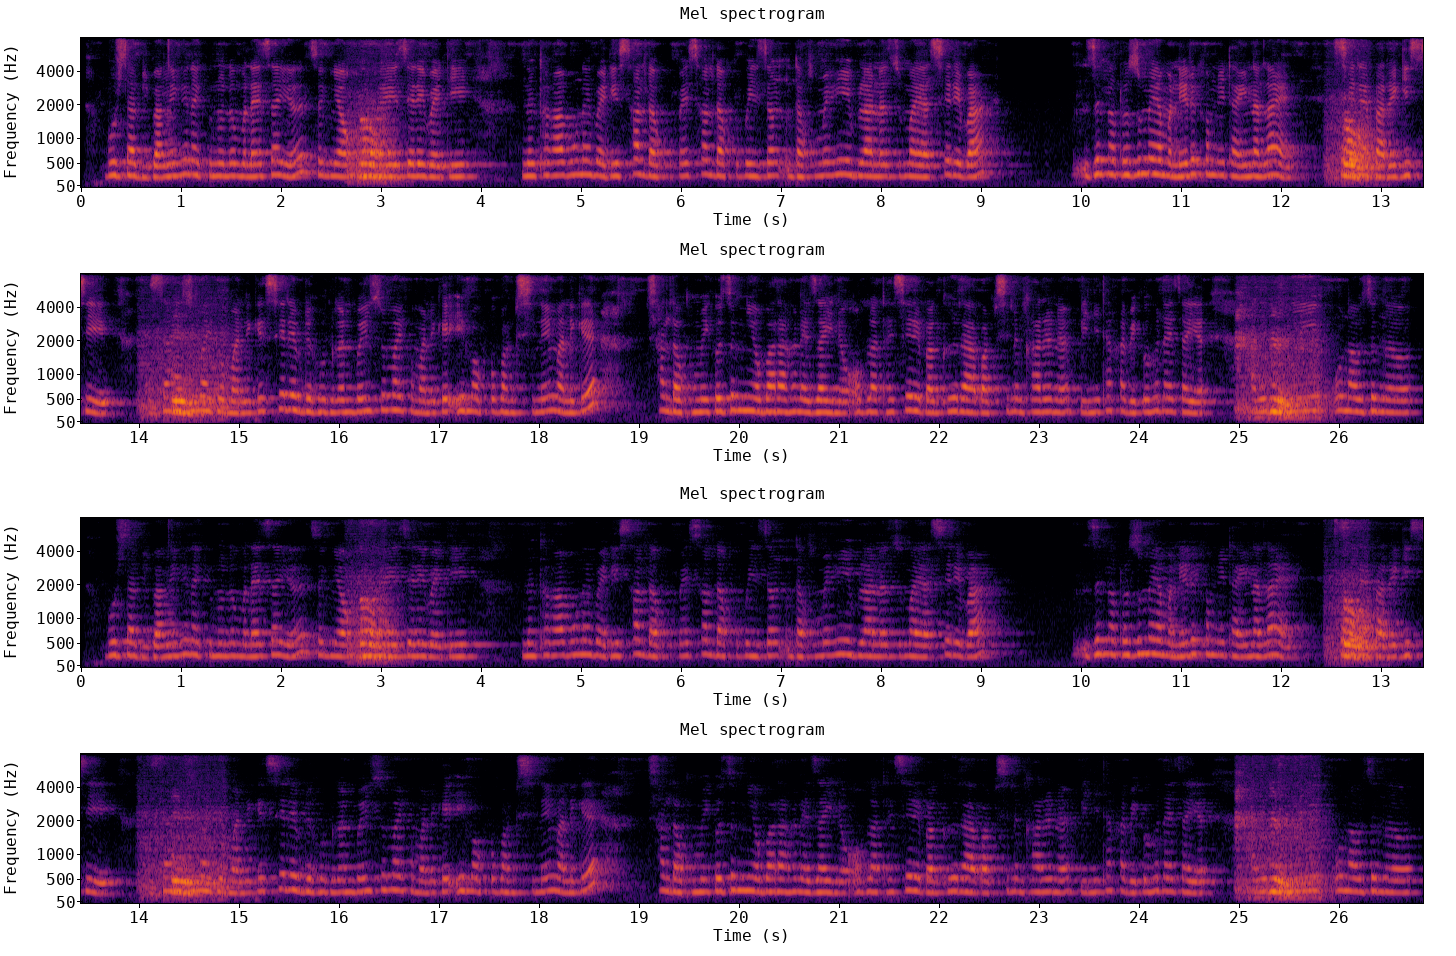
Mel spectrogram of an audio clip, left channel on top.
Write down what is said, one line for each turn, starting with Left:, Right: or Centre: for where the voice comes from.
Left: बुरजा बिबाङै होनायखौ नुनो मोननाय जायो। जोंनियाव ओमफ्राय
Right: औ
Left: जेरैबायदि नों थाङा बुंनाय बायदि साल दाखुबै साल दाखुबैजों दावाखुमै होयोब्लानो जुमाया सेरेबा जोंनावथ' जुमाया मोननै रोखोमनि थायो नालाय सेरेब
Right: औ उम
Left: आरो गिसि
Right: उम
Left: जाय
Right: उम उम
Left: जुमायखौ
Right: उम
Left: मानेखे सेरेब दिहुनगोन बै जुमायखौ मानेखे एमावखौ बांसिनै मानेखे साल दाउखुमैखौ जोंनियाव बारा होनाय जायोनो अब्लाथाय सोरेबा गोरा बांसिन ओंखारोनो बेनि थाखाय बेखौ बेखौ होनाय जायो
Right: उम
Left: आरो
Right: उम
Left: बिनि
Right: औ उम औ उम
Left: उनाव जोङो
